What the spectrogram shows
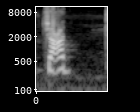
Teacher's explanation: चा अघोष में आएगा अल्पप्राण में आएगा और तालव्य में आएगा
